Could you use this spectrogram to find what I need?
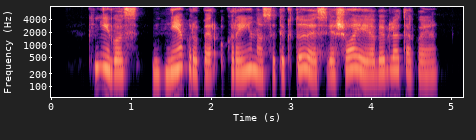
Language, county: Lithuanian, Tauragė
